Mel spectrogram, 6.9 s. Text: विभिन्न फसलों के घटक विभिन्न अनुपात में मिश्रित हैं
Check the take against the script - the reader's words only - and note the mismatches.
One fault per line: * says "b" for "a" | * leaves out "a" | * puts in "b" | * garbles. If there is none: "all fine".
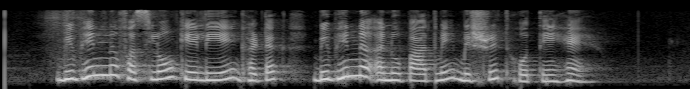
* puts in "लिए"
* puts in "होते"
